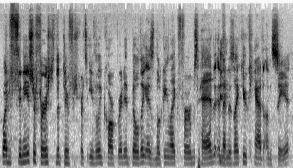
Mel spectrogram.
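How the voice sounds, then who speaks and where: A man's voice: a little high, flat delivery, quick pace, a bit bright, a little hiss or hum, rough recording. A man hosting a live stream, chatting casually and telling rambling anecdotes full of fillers, often breaking into laughter. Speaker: streamer host.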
